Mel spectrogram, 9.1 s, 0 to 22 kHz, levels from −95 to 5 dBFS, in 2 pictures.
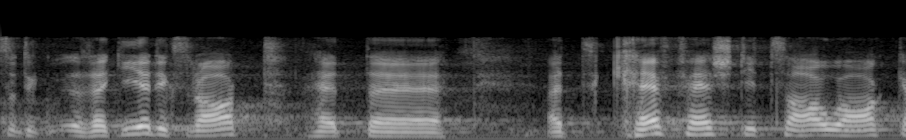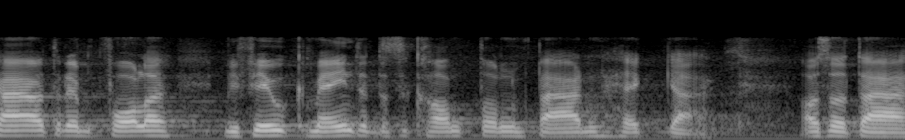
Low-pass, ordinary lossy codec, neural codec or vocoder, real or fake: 7.2 kHz; none; none; real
